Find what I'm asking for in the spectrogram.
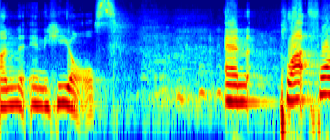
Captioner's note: audience laughs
